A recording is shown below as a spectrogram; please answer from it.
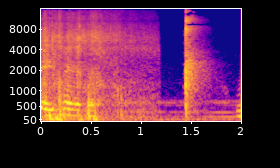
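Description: Handling noise from a phone that is filming as it is grabbed and moved about: about a second of loud rustling hiss, then a single sharp click or knock.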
